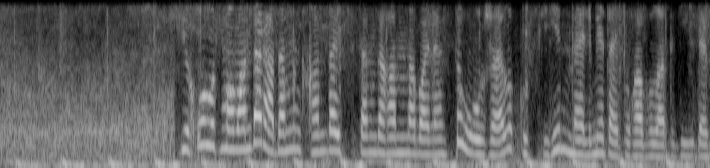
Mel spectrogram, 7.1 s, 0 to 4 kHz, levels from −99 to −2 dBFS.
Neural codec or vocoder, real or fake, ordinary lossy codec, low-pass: codec, 16 kHz, 8 kbps, FreqCodec, smaller model; fake; Opus, 32 kbps; 3.6 kHz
